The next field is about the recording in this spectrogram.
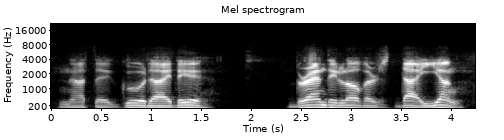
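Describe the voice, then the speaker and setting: A man's voice: fairly low pitch, steady tone, slow, bright, forceful tone, lo-fi sound, heavily acted. An actor playing a possessive, menacing bookie boss in a 1940s radio crime drama, curt and bossy like a tough guy. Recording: vintage 1940s radio recording.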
